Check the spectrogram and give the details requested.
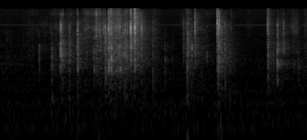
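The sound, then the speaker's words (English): A plastic packet of liquid gel crinkles and crackles as it is opened with scissors, in a string of short, irregular bursts, sharp rustles coming and going over a few seconds with no one speaking. “Oh, okay, there's a little thing with the scissors. Okay, I got it.”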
